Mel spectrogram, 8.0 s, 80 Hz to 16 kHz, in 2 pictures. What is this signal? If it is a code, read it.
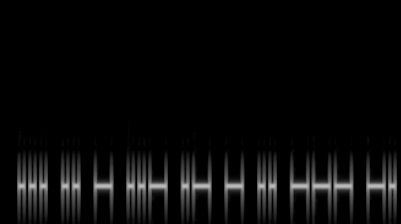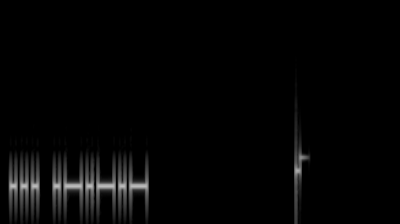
Morse code, heard as a keyed tone, about 21 wpm, 700 Hz. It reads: SITUATIONS.
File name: Difficult Sentences with Hints - 22wpm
